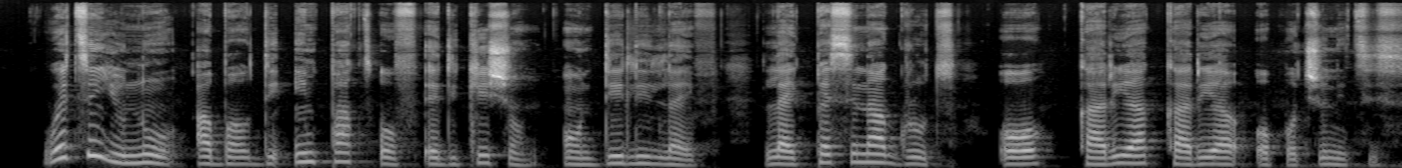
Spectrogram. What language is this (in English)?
Nigerian Pidgin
